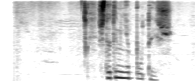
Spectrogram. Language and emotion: Russian, angry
